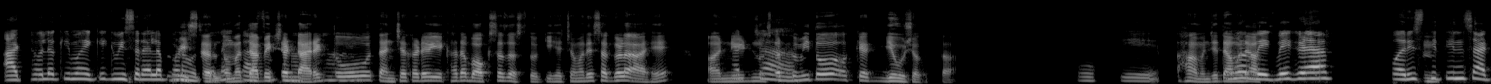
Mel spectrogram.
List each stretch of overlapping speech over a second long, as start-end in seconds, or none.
1.8-3.6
